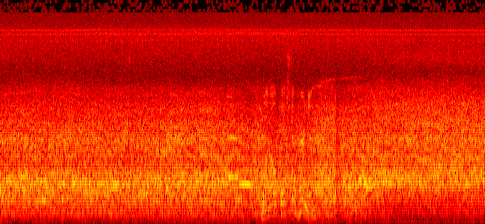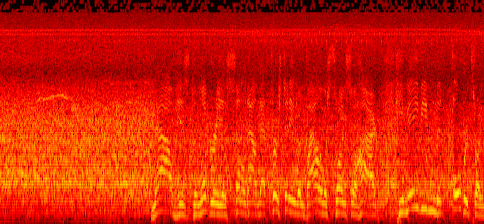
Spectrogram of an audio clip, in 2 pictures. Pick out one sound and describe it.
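A large crowd roars in a big stadium.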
